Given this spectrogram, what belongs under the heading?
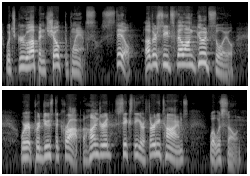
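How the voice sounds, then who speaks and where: A man in his thirties who grew up in Puerto Rico preaches a sermon as a pastor, his fairly high voice bright and forceful. He keeps restarting and drops in earnest, self-deprecating asides.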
